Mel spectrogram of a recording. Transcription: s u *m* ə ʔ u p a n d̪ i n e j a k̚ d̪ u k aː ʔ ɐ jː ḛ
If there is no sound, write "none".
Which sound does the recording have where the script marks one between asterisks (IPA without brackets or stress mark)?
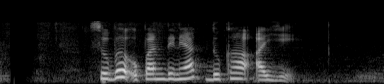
b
